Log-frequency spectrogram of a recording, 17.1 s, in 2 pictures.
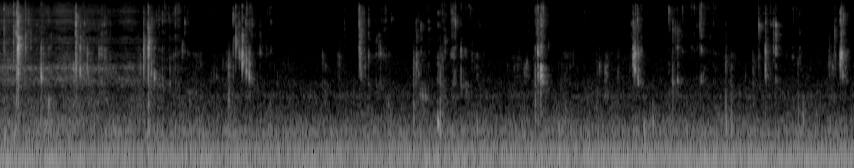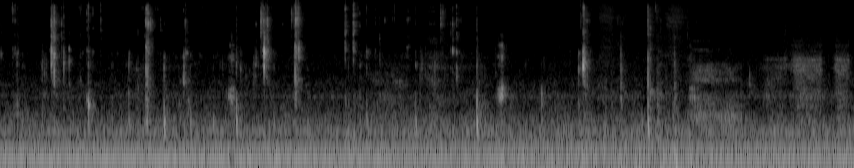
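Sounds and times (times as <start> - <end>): wet mouth chewing: 0.0 - 2.7
low hum: 0.0 - 17.0.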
